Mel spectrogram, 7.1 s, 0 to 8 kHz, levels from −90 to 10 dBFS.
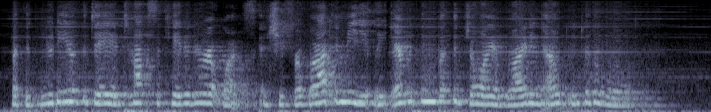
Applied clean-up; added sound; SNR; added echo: neural separator model SepFormer DNS4.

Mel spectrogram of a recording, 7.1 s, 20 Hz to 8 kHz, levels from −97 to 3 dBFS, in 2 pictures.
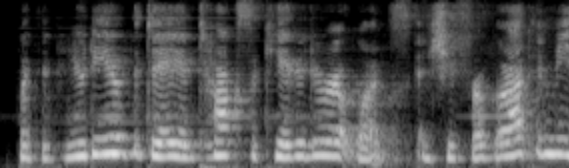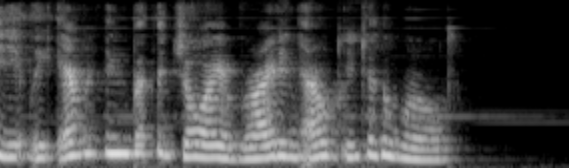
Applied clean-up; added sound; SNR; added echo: neural mask model DeepFilterNet 3.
